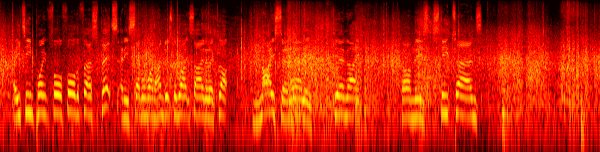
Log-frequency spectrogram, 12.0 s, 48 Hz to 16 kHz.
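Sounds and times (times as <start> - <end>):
skis scraping on snow: 0.0 - 12.0.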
